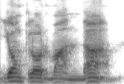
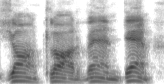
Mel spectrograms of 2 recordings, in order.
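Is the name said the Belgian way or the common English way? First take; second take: Belgian; common English. First: The name is said the Belgian way. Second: The name is said the common English way. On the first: The speaker calls it right. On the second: The speaker calls it wrong.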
